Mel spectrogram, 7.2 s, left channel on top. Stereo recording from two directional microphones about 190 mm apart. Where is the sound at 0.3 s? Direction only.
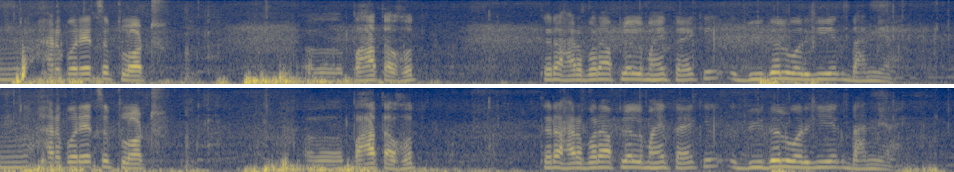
90° right.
